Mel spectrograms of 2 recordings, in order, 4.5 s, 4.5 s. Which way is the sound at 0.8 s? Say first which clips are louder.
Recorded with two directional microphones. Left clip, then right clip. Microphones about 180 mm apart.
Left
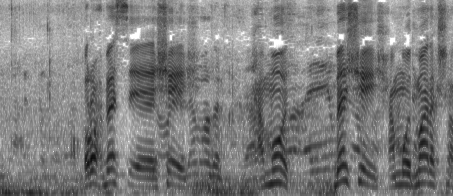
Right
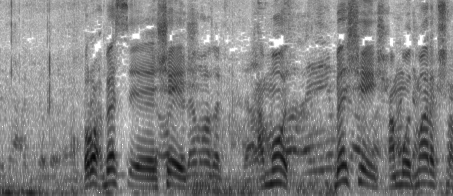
Right 2 dB; 30° right (ahead or behind).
